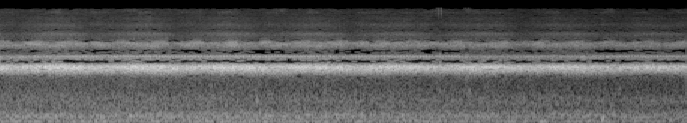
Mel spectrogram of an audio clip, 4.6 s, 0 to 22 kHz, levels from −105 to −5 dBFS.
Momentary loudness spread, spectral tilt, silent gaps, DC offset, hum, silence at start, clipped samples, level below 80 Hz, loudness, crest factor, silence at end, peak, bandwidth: 5 LU; -1 dB/octave; none; under 0.1%; none; 0 s; under 0.1%; -56 dBFS; -24 LUFS; 16 dB; 0 s; -12 dBFS; 16.5 kHz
